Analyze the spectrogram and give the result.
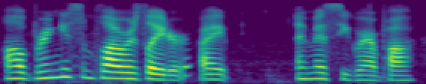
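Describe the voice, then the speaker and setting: A woman voicing a grieving, defiant teenage daughter in a dramatic story reading, halting and emotional. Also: medium pitch, a bit bright, highs cut off, close to an everyday voice. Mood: tearful. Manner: halting, pleading, rising to heated outbursts.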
